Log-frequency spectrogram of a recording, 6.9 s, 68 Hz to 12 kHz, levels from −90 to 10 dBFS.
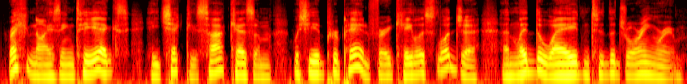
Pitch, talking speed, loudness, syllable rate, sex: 130 Hz, 200 wpm, -18 LUFS, 5.6 syllables/s, male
